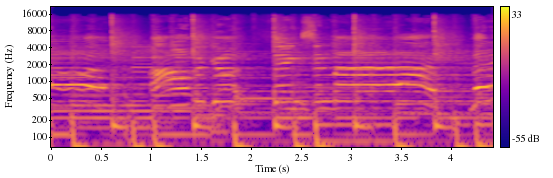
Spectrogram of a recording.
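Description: Live rock band playing: a woman sings a sliding vocal line over drums, bass and guitar, holding one long note near the end before letting it fall.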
